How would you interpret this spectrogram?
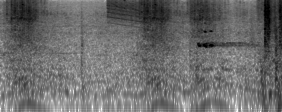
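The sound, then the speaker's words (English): A remote-controlled car whirs and revs as it drives off, steered by a finger drawn slowly across the remote's pad. Its motor surges in pulses with a brief high squeal partway through, steady for a few seconds, with no talking. “Now, draw your finger very slowly across the pad to drive the car.”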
